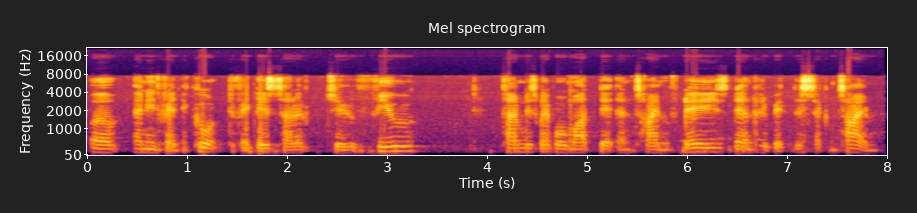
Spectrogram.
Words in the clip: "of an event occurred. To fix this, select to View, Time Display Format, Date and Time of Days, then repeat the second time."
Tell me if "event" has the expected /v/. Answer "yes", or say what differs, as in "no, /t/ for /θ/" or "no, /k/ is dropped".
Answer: no, /f/ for /v/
